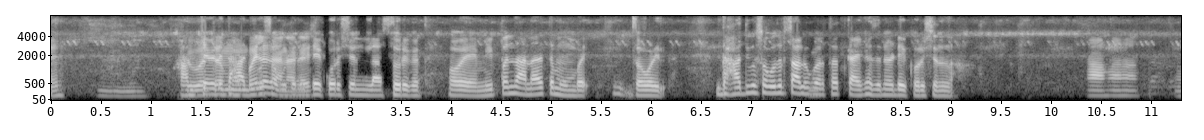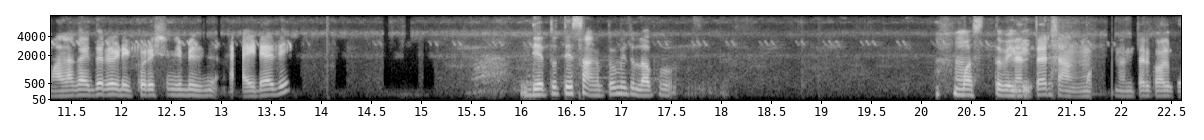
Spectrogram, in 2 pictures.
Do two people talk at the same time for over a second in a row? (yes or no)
yes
